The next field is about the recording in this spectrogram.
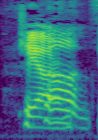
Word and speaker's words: Cairns: Sorry, ich meine, oder wie wird es ausgesprochen? – Cairns. – Genau. Cairns. Und jetzt alle.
